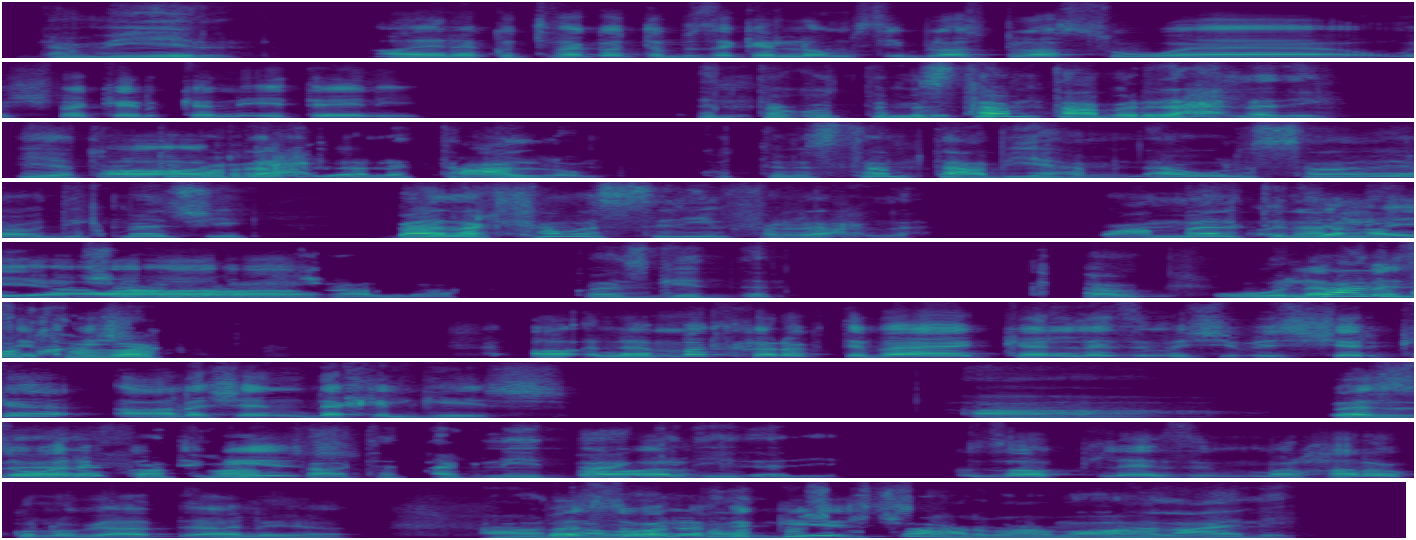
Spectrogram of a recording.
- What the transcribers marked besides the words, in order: other background noise; in English: "C plus plus"; tapping; throat clearing; "اسيب" said as "اشيب"; unintelligible speech
- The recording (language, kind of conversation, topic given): Arabic, podcast, إزاي بدأت رحلتك مع التعلّم وإيه اللي شجّعك من الأول؟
